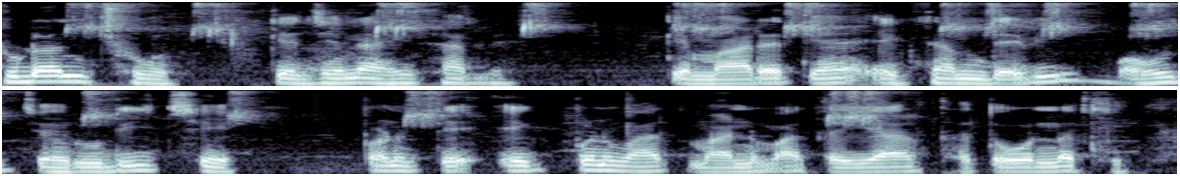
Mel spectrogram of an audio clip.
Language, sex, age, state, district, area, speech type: Gujarati, male, 18-30, Gujarat, Narmada, rural, spontaneous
